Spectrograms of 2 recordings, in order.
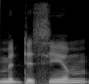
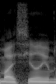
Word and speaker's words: mycelium: think that all the medicum or mycelium mycelium I was saying it wrong last episode all the mycelium is grown which is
